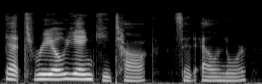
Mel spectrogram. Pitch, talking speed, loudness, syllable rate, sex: 205 Hz, 135 wpm, -17 LUFS, 4.1 syllables/s, female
